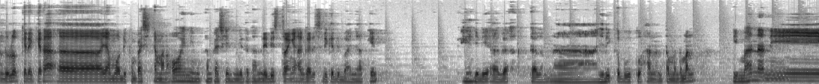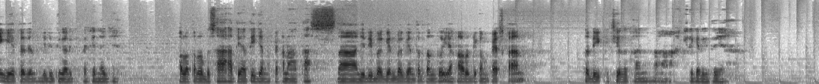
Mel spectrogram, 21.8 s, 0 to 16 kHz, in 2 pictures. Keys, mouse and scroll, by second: 1.9 click, 3.7 click, 3.9 click, 4.9 click, 6.1 click, 7.9-8.5 scroll down 1, 8.5 scroll down 1, 9.1 shift+middle click, 9.1-9.7 scroll up 1, 9.9-10.3 scroll up 1, 10.3 click, 13.0 f, 14.4 click, 21.6 scroll up 1, 21.6 middle click.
